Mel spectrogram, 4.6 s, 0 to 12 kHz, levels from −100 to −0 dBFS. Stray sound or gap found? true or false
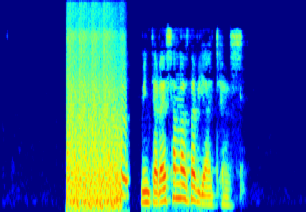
true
